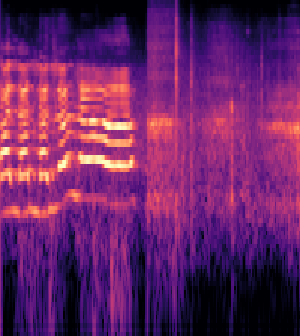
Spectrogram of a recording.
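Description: A woman's voice sends out a long, high 'aah' into the stone tiers of an ancient theatre to test its acoustics. The note rises in pitch, is held steady for about a second and stops a little under two seconds in. Quieter outdoor noise with a few faint clicks follows.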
